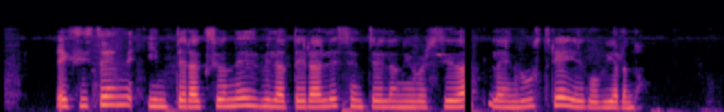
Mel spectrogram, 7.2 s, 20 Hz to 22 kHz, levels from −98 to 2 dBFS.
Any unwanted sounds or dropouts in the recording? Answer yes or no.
yes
